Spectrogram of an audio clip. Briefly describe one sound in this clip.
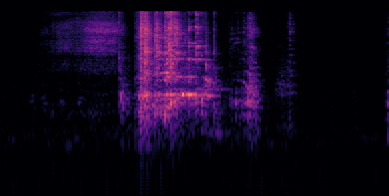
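Metal dishes clink and clatter together.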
